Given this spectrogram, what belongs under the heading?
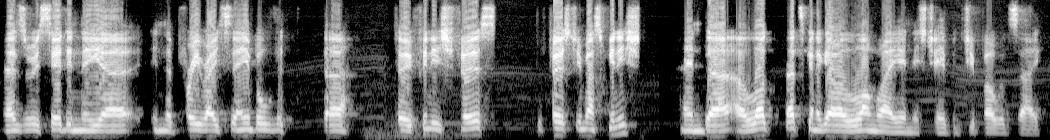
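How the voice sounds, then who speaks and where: A man's voice: mid-range voice, fairly even intonation, normal speed, fairly bright tone, dry recording, soft background music, poor audio. A man with a broad Australian accent, a co-commentator chatting casually in a blokey, hesitant way. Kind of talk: casual sports commentary and chat.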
